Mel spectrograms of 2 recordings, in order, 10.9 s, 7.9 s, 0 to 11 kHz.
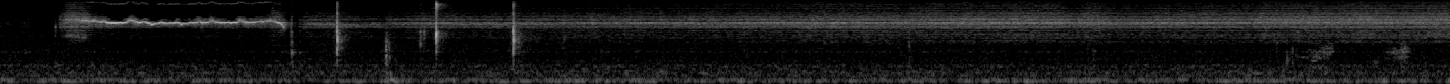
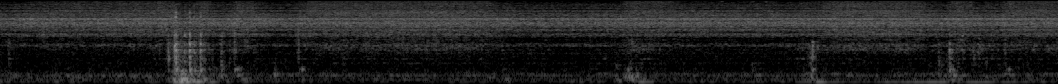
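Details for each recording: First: Circa 1946 Watt Victor electric-heated toy steam engine after repair, reheated toward about 250 degrees: clear, steady high whistle for about a second and a half, then cuts off with clicks; whistle working properly. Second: Circa 1946 Watt Victor electric-heated toy steam engine during repair, heating to build pressure: steady hiss with faint clicks as steam escapes.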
